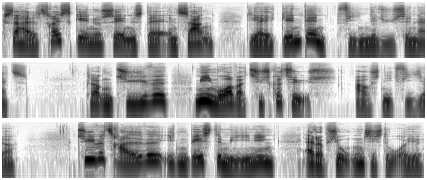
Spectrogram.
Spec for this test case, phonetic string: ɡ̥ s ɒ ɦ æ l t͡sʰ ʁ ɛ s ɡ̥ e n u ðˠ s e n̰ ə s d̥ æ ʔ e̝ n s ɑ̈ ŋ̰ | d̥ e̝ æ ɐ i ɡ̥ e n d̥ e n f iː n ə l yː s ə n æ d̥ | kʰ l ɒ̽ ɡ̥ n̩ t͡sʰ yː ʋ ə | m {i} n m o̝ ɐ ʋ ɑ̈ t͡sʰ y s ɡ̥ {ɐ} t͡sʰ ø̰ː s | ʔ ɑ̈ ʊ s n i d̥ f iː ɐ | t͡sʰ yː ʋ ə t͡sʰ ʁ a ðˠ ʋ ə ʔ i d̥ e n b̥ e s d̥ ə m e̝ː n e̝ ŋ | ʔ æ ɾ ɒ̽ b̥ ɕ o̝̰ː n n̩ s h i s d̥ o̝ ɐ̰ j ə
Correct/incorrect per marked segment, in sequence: correct, correct

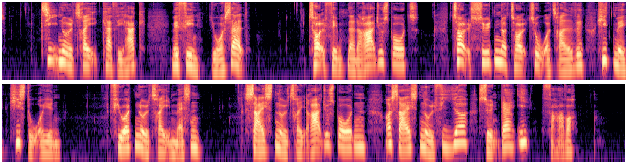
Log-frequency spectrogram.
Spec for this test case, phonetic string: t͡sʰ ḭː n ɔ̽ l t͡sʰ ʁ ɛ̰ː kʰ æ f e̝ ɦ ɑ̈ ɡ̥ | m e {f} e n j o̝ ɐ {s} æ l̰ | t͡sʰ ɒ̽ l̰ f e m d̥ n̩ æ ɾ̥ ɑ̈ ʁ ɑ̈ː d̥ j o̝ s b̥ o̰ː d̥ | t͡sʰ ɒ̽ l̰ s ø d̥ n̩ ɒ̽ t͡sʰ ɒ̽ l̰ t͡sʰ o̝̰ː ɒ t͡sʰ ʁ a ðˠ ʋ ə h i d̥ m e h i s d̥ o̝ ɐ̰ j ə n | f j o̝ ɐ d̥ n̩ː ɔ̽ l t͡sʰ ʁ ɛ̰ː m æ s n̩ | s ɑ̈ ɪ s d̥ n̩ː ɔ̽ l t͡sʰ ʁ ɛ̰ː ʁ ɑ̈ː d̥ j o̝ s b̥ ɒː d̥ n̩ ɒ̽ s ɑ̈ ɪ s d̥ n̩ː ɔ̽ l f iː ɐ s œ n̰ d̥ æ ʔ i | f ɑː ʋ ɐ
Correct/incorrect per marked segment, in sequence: correct, correct

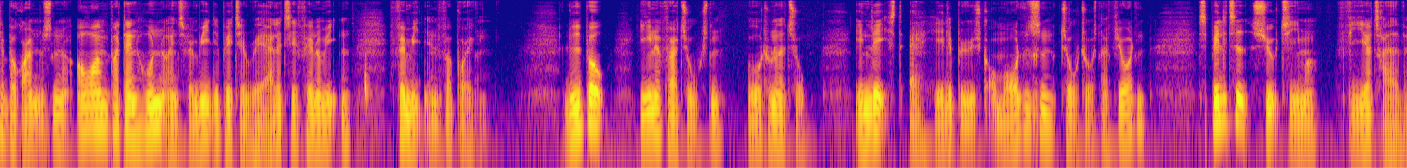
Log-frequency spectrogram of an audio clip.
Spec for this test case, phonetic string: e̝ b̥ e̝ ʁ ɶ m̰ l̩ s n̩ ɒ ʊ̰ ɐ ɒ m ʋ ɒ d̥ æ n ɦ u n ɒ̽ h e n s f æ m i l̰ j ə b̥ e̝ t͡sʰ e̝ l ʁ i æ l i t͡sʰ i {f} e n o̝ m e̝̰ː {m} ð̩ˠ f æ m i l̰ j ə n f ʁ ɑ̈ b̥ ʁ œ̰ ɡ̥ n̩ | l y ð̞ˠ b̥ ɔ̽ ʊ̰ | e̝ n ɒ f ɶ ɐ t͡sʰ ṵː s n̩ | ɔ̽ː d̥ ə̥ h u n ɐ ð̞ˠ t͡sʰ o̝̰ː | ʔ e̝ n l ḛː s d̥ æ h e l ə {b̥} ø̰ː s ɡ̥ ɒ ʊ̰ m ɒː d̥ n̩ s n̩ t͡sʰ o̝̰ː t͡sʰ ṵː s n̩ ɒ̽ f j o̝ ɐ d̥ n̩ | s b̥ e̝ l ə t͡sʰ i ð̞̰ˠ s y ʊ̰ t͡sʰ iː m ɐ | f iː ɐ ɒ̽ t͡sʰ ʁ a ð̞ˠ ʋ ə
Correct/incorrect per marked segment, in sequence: correct, incorrect, correct

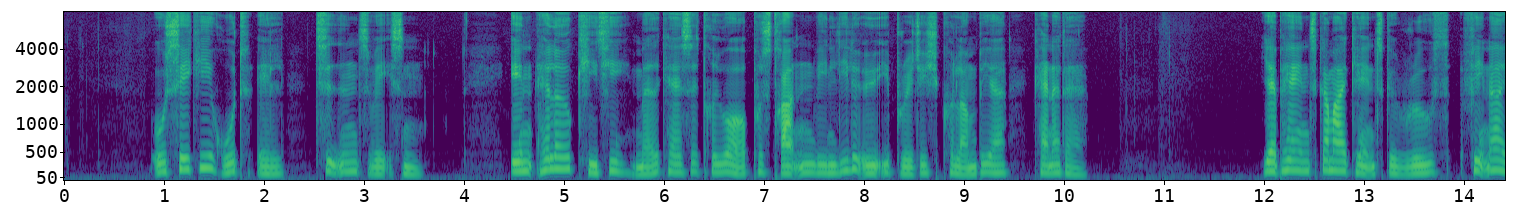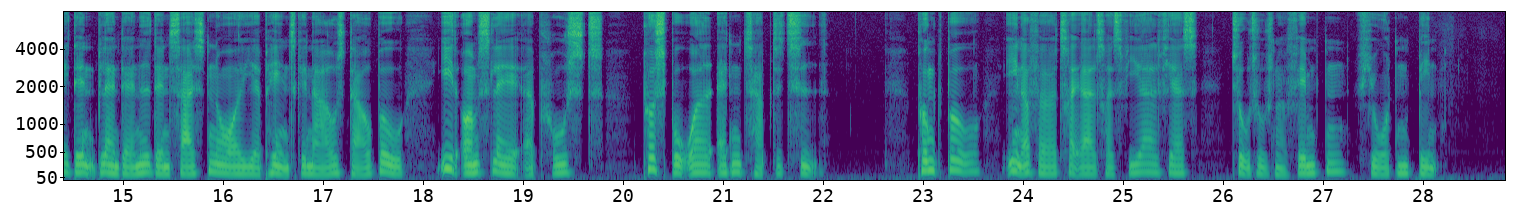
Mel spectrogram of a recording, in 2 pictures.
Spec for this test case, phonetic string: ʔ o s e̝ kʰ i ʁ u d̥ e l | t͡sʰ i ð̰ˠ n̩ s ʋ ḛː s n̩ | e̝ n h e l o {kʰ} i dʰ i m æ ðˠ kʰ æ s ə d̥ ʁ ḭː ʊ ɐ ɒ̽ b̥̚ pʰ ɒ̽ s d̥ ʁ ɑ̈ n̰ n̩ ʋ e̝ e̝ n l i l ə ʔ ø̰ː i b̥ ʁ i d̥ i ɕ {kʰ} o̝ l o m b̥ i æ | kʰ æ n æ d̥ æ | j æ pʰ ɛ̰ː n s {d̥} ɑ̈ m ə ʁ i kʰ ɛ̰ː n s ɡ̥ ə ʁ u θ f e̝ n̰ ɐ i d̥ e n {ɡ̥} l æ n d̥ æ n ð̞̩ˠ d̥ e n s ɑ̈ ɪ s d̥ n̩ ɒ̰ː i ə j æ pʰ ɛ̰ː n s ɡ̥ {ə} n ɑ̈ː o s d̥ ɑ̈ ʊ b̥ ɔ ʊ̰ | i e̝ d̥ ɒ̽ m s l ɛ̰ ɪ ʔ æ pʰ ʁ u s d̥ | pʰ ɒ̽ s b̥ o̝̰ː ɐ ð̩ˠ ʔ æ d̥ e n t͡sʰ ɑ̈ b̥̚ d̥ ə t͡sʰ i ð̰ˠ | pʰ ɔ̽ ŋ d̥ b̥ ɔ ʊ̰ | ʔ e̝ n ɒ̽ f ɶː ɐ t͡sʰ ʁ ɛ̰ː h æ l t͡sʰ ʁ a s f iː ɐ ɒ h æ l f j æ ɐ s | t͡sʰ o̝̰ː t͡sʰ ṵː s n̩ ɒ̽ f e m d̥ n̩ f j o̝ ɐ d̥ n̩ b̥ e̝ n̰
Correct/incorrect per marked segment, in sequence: correct, correct, incorrect, incorrect, correct

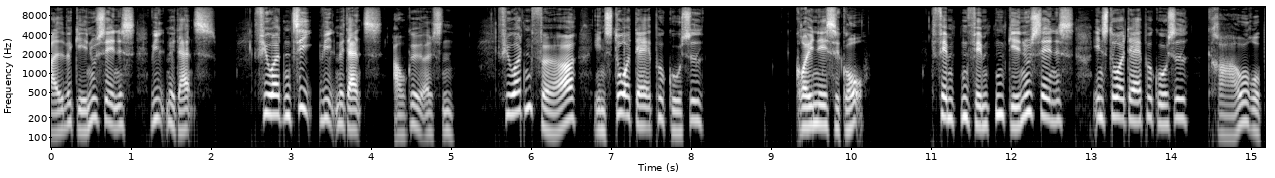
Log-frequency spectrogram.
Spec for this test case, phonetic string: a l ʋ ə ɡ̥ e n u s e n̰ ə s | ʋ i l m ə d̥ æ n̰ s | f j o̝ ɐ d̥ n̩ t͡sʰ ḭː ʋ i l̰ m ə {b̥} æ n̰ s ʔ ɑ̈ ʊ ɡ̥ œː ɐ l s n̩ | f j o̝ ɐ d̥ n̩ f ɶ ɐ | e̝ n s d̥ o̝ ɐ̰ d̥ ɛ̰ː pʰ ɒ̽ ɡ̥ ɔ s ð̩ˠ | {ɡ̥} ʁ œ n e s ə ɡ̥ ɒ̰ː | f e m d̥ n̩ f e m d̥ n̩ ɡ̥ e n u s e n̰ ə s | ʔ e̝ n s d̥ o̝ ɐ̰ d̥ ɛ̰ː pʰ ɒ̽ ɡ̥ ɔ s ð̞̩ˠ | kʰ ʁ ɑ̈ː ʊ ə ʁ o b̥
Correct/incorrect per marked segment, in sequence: incorrect, correct

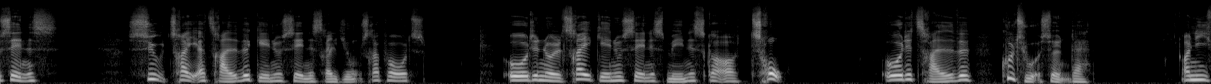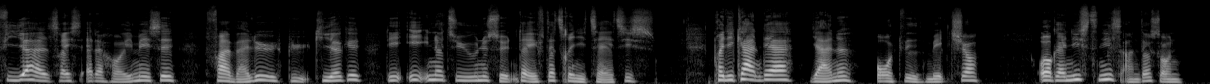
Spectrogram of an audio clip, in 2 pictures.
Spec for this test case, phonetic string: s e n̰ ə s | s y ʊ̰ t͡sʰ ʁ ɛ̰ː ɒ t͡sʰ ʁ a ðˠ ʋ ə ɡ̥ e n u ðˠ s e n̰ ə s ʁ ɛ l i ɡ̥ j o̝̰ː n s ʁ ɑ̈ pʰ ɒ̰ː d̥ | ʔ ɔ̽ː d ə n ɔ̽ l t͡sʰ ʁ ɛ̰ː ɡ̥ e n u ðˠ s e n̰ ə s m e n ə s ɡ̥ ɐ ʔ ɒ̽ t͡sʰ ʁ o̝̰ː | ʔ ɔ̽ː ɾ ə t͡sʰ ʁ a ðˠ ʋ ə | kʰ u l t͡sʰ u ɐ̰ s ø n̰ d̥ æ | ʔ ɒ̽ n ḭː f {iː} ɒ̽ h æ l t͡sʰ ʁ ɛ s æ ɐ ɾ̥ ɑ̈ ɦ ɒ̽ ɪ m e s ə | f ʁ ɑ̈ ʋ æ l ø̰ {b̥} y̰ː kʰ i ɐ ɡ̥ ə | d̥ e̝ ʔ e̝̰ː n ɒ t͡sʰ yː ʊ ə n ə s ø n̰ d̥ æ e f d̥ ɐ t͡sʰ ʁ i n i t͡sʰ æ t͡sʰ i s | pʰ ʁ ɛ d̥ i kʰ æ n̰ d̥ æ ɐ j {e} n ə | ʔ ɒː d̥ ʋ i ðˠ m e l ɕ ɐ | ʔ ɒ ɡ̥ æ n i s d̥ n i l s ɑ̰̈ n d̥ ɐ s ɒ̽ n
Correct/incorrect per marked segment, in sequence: correct, correct, incorrect

